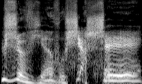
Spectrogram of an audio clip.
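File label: taunts, French; Spy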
